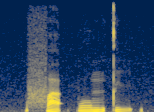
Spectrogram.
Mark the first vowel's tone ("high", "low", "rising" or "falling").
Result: low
